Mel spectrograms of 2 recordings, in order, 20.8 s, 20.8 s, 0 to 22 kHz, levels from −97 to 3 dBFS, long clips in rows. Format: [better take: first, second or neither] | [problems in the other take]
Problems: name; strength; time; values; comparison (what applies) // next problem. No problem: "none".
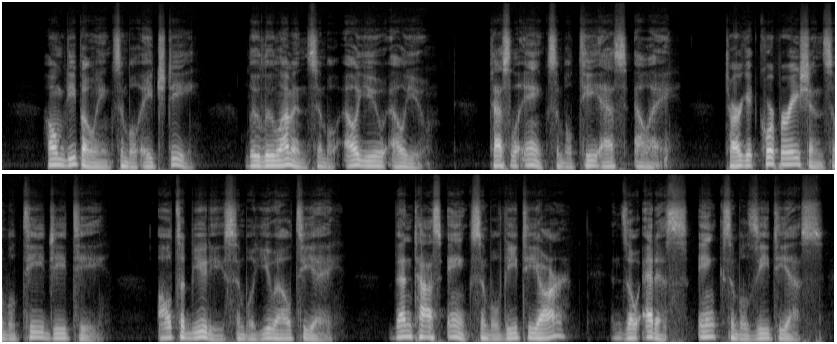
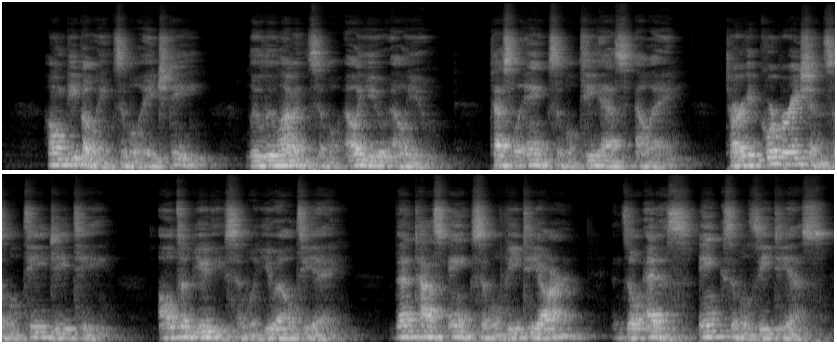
first | off-mic speech; far // room echo; noticeable; dies away in 0.5 s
